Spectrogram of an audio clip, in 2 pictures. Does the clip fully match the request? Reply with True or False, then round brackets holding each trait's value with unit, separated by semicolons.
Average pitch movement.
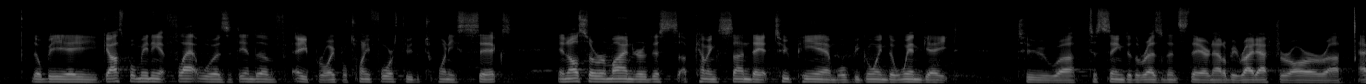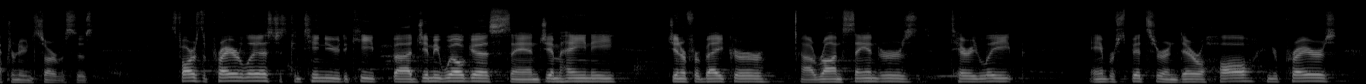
True (3.4 semitones)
